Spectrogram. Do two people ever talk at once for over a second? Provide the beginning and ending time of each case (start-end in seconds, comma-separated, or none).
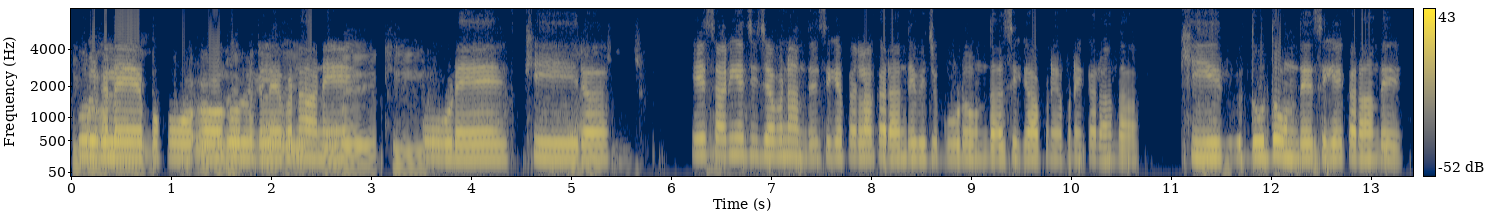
none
